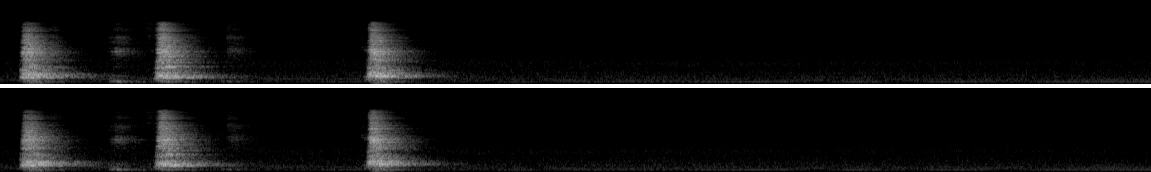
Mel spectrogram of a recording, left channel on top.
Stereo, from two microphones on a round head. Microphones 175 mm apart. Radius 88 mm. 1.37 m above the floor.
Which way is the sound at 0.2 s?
30° left (ahead or behind).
